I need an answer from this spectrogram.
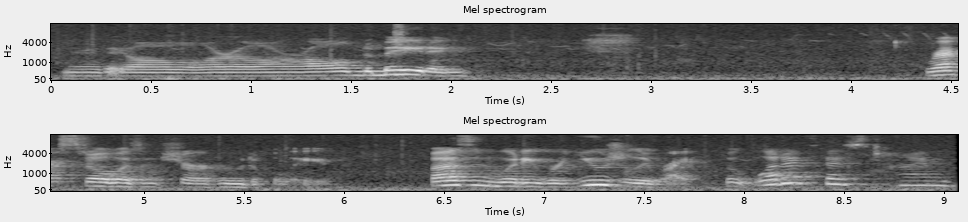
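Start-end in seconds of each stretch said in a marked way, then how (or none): none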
